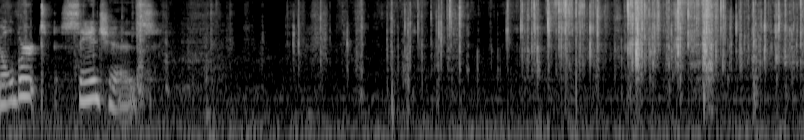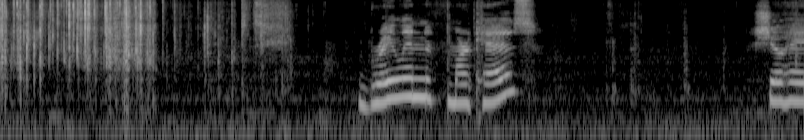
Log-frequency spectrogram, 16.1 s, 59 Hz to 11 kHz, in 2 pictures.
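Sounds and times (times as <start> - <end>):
foil wrapper tearing and crinkling: 2.9 - 11.0.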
